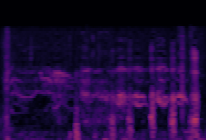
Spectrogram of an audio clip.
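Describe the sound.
A voice imitates chicken noises: a warbling, drawn-out cluck followed by a quick run of short, squawky bursts, fairly loud and alone without other talk.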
